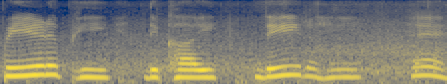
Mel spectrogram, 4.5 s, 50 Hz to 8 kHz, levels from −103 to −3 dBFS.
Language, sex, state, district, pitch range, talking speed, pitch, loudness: Hindi, female, Madhya Pradesh, Dhar, 225-265 Hz, 80 wpm, 230 Hz, -14 LUFS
